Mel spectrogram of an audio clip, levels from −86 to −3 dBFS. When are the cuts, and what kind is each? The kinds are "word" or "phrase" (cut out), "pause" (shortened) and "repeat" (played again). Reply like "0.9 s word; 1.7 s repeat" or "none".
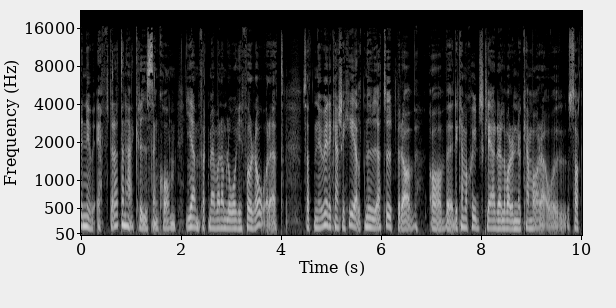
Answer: none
